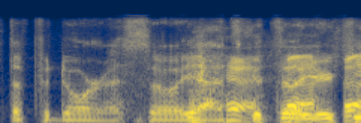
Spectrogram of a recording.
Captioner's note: laughs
